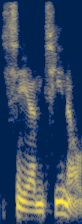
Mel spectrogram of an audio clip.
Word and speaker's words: Santino: would go on so now I've started like really like enunciating Santino so people like oh that's an a not a what the hell is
